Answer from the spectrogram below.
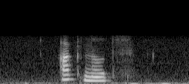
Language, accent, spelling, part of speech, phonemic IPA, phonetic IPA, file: Armenian, Eastern Armenian, ակնոց, noun, /ɑkˈnot͡sʰ/, [ɑknót͡sʰ], Hy-ակնոց.ogg
- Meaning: glasses, spectacles, goggles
